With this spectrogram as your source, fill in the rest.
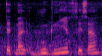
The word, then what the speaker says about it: Gungnir: Et alors Dan, notamment tu as 2 livres sur, alors je le prononce peut-être mal, Gungnir, c'est ça? Gungnir, ouais.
